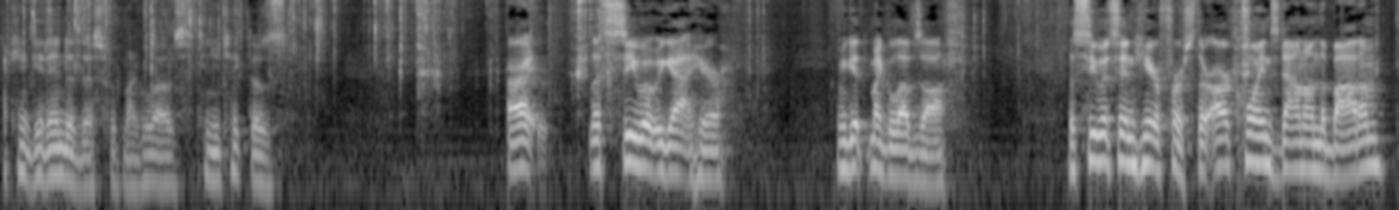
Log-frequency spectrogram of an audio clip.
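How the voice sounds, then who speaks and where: Excited man narrating an unboxing. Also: medium pitch, moderate pace, pauses often. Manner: excited, chatty, narrating to camera. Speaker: host. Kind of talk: casual unboxing vlog. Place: dusty garage.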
